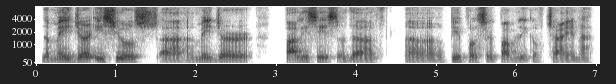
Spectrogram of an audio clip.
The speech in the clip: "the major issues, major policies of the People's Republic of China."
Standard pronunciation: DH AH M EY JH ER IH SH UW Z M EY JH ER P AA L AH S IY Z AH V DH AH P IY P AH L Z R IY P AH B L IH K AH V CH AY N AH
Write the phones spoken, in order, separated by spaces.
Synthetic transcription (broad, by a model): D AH M EY JH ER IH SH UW S M EY JH ER P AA L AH S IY S AH V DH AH P IY P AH L S R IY P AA B L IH K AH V CH AY N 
